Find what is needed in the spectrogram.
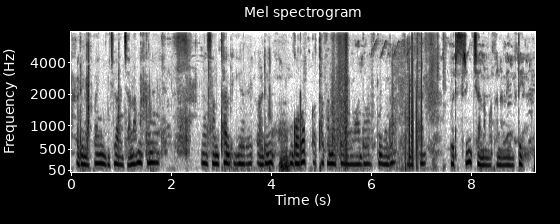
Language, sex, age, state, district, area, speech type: Santali, female, 18-30, Jharkhand, Seraikela Kharsawan, rural, spontaneous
